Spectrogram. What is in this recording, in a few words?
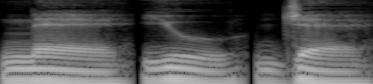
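"neyuje", concatenated syllables; Affixing experiment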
